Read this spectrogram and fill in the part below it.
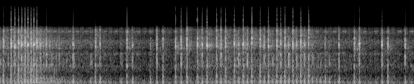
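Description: A man revs a motorcycle engine in short bursts.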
